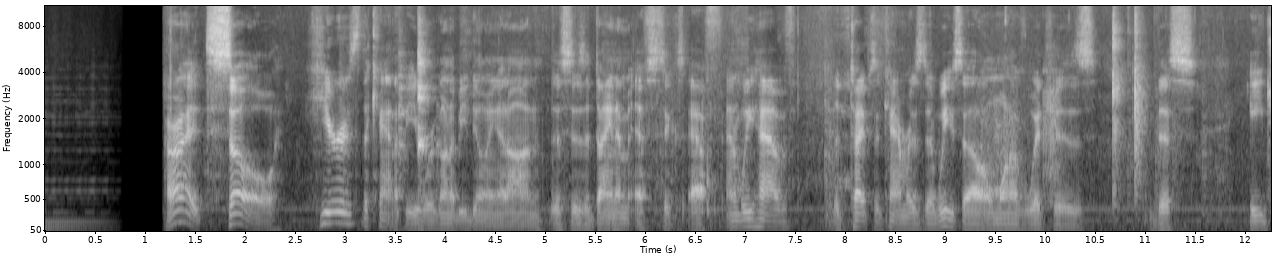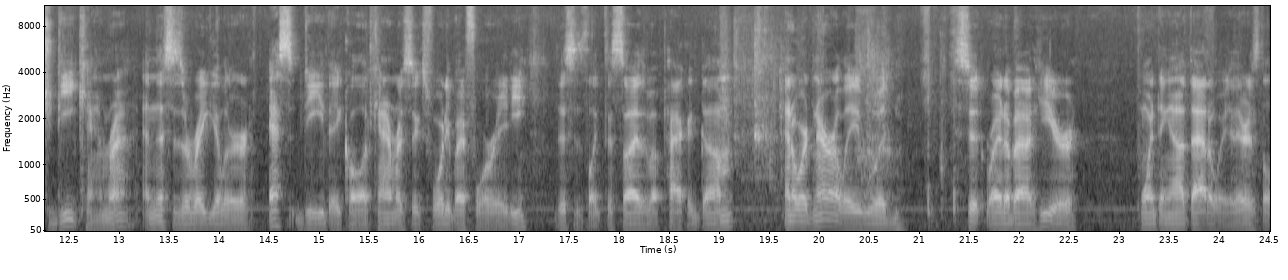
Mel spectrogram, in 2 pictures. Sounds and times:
Speech: 1.2s - 22.6s, 23.2s - 24.5s.

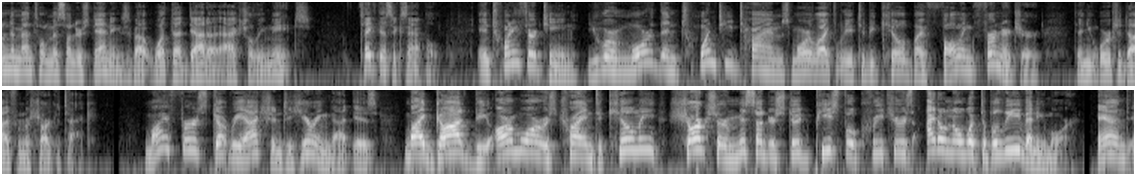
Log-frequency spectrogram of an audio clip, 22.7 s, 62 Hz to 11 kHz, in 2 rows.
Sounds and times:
Speech: 0.0s - 22.6s.

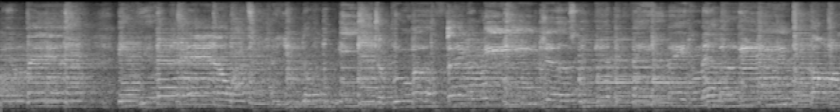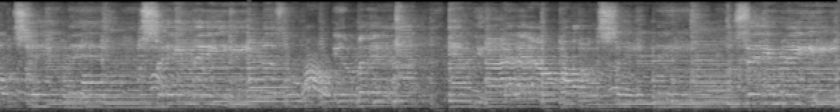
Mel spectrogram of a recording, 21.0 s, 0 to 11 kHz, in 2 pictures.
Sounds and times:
Rhythm and blues: 0.0s - 21.0s.

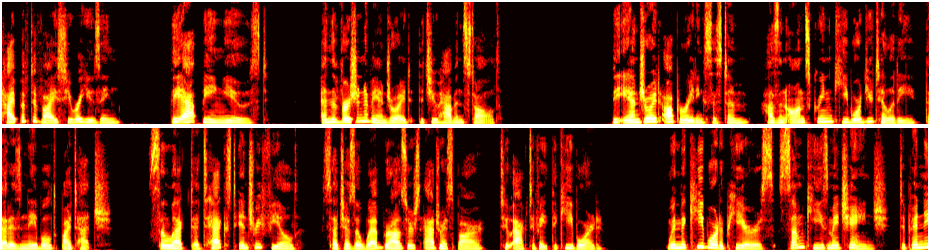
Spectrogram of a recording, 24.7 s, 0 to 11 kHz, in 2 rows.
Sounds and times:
Speech: 0.0s - 1.6s, 2.3s - 3.5s, 4.3s - 6.6s, 8.2s - 13.8s, 14.4s - 20.4s, 21.2s - 24.7s.

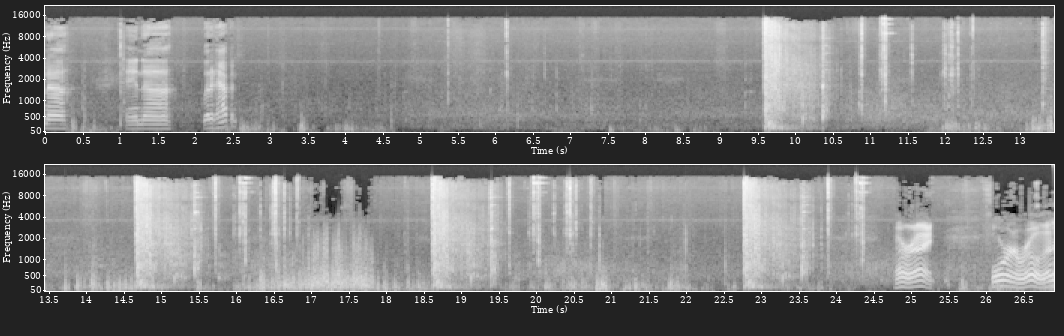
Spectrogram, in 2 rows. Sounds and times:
Outside, rural or natural: 0.0s - 26.9s.

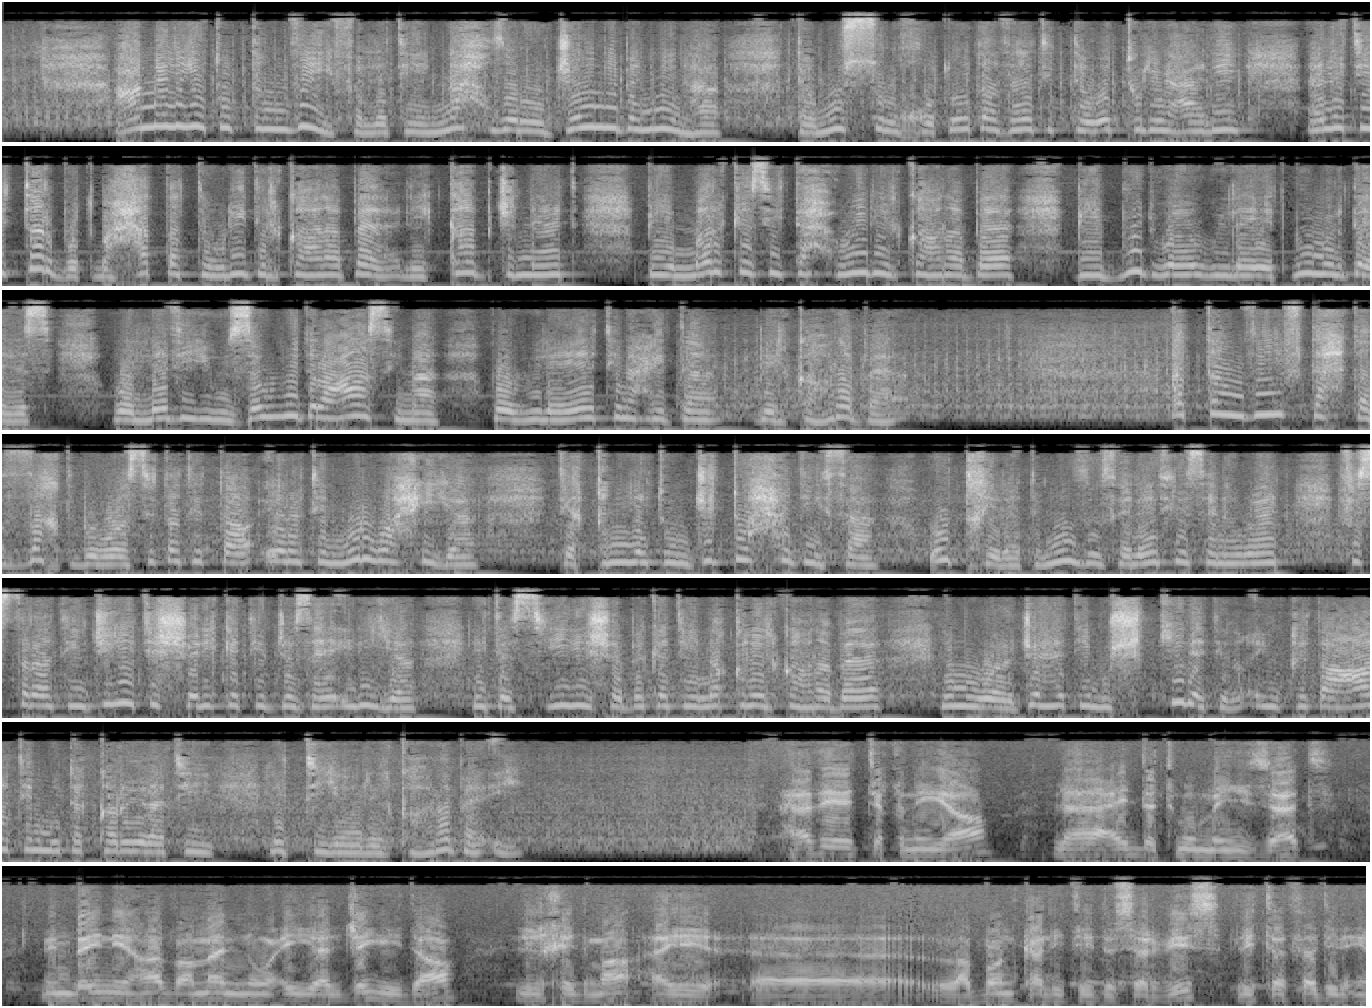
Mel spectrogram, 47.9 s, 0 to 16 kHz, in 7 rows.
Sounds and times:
Speech: 0.6s - 18.2s, 19.6s - 36.8s, 38.1s - 47.8s.

